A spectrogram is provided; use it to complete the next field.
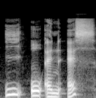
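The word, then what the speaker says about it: -ions: So now let's see nous, and nous goes like I-O-N-S, okay, and it should be pronounced ion. Remember, final S is not pronounced.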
